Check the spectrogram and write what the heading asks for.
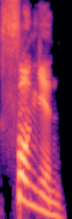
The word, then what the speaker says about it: Funyun: Look up the word Funyun. Onion, but with F in the beginning. I think that's how it's spelled. Funyun. Funyun. Oh, Funyun. That is not spelled like onion in the slightest, but right, yeah.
